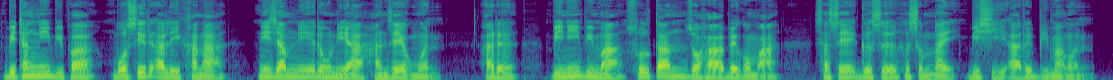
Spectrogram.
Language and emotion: Bodo, neutral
